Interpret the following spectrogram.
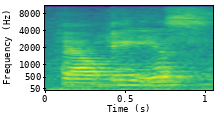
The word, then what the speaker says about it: calcaneus: calcaneus. Calcaneus. Okay. That's how you spell it.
